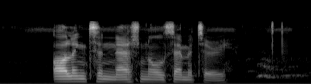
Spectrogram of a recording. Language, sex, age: English, male, 19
